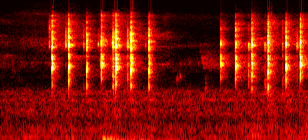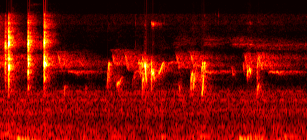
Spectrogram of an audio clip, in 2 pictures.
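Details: Rosella calling: two quick bursts of sharp, high chinking notes, about eight to a burst and evenly spaced, followed by softer, lower chattering notes over a faint background hiss.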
